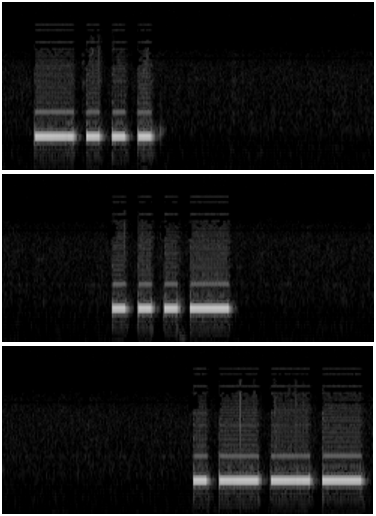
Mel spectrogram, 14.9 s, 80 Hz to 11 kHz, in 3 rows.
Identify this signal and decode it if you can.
Morse code, heard as a keyed tone, about 7 wpm, 650 Hz. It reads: B V J
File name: jh8cbh / 2022cw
